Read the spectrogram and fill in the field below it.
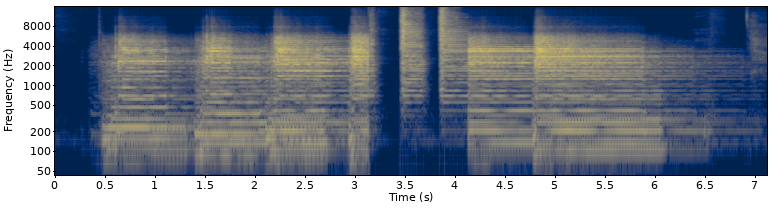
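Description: An electric guitar plays chords and single notes through a slightly crunchy, gritty 5150-style clean amp tone in the ML Sound Lab Amped Block Letter, with a couple of brief pauses and a ringing fade.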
